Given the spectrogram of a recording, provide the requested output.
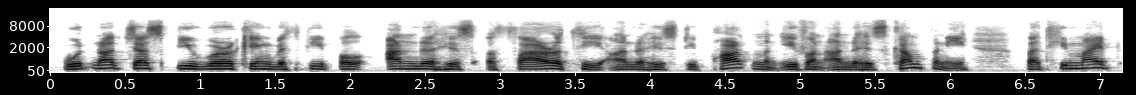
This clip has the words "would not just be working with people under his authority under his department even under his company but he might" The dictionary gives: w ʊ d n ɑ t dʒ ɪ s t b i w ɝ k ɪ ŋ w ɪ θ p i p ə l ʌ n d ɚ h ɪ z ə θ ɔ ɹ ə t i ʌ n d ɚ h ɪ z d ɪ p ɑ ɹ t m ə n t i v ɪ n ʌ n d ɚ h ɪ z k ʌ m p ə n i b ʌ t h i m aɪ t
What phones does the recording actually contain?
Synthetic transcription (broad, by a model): w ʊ d n ɑ t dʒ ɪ s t b i w ɝ k ɪ ŋ w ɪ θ p i p ə l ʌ n d ɚ h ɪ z ə θ ɔ ɹ ə t i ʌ n d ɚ h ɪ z d ɪ p ɑ ɹ t m ə n t i v ɪ n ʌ n d ɚ h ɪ s k ʌ m p ə n i b ʌ t h i m aɪ t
